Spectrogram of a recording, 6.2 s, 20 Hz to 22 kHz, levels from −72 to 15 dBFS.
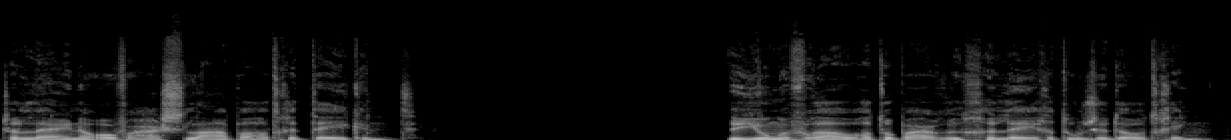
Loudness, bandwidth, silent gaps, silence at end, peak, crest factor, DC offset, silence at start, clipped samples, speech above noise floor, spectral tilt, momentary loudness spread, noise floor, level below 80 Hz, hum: -20 LUFS; 16.5 kHz; none; 0.15 s; -4 dBFS; 18 dB; under 0.1%; 0 s; under 0.1%; 59 dB; -5.5 dB/octave; 5 LU; -78 dBFS; -42 dBFS; none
